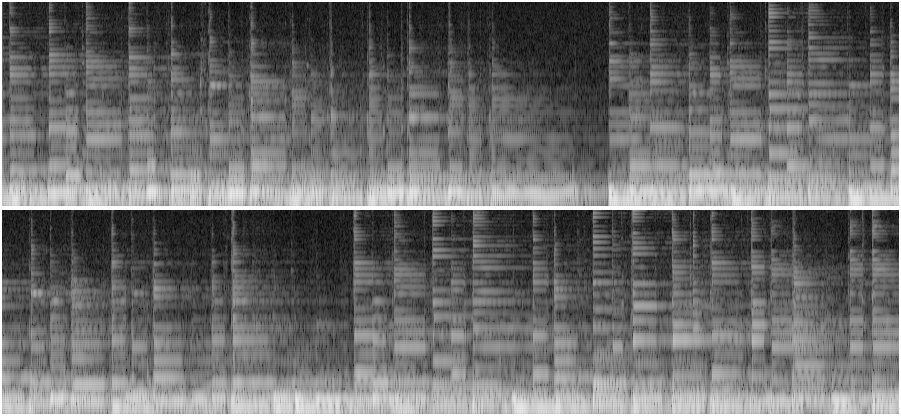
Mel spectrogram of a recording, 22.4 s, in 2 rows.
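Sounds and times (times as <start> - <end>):
bouree played on classical guitar: 0.0 - 22.4.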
